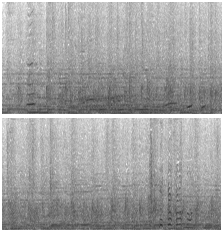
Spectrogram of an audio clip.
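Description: A crowd claps and cheers in a steady, dense wash of applause lasting several seconds, with scattered laughter and voices mixed in and a few sharper claps near the end.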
